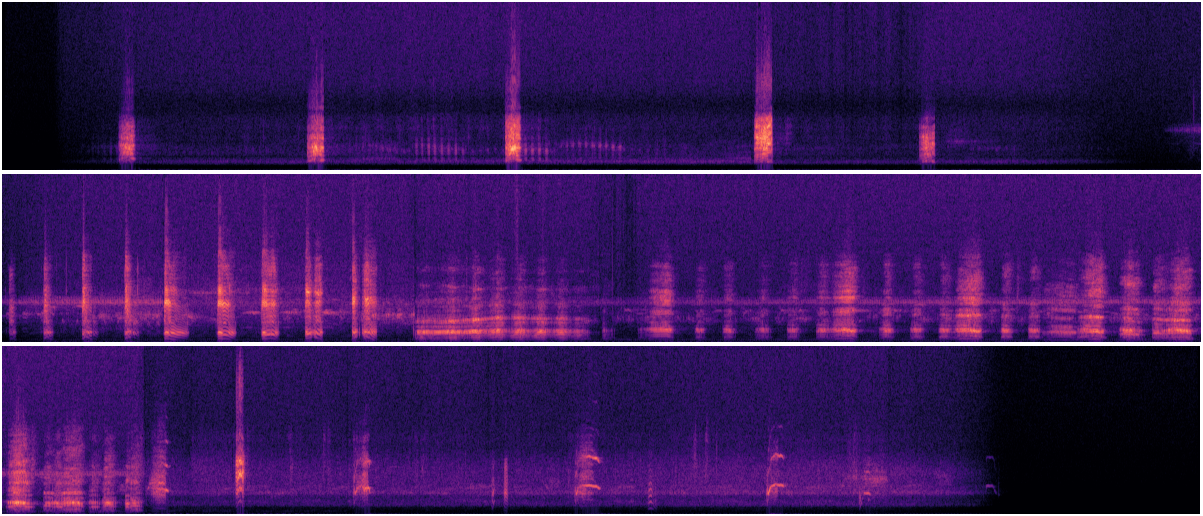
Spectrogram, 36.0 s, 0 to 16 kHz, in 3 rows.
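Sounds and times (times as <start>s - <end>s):
purple heron Ardea purpurea calling: 3.1s - 6.2s, 12.0s - 26.8s, 27.4s - 27.9s, 28.7s - 30.6s, 31.6s - 32.9s.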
